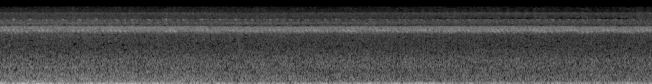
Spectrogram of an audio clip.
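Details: Crickets heard with wind: a steady, high, shimmering trill of fast pulsed chirps running throughout, over a constant low roar of wind.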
